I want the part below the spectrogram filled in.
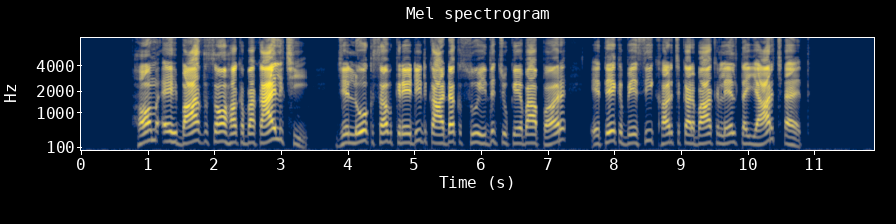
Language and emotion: Maithili, surprised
